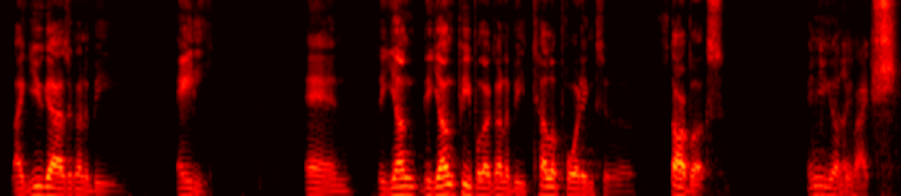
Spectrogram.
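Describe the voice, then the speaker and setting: Long, frequent pauses break up a man's speech at a moderate pace. His pitch is fairly low and his intonation fairly even. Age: 50s. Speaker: school administrator, former teacher and coach. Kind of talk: casual chat. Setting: studio.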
